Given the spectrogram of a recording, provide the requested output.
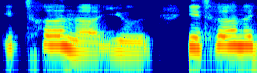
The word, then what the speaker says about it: eternal: So the stress is on the second syllable, eternal joy, and will not chase the illusions.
